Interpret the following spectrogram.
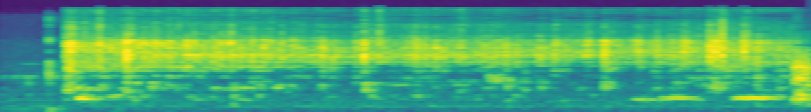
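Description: A buttered sandwich frying in a pan, a faint steady sizzle that starts after a split second of silence.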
